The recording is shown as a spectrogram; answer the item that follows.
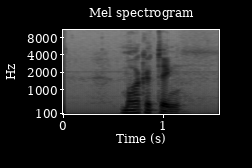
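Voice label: "marketing", Dutch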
